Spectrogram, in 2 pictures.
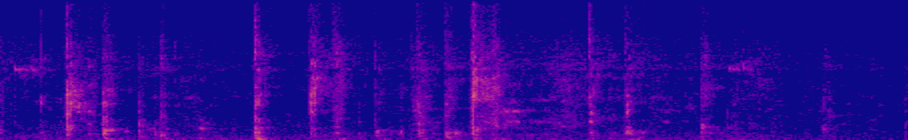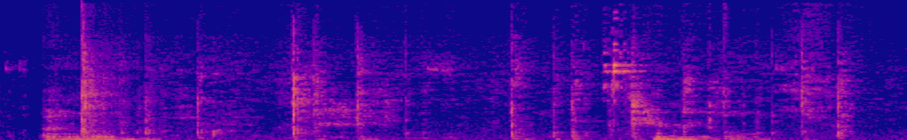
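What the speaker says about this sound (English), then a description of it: "I'm still typing that" Computer keyboard typing in a courtroom during a murder trial, irregular bursts of light clicking keys, fairly faint, with a few muffled thumps partway through and no clear talk.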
